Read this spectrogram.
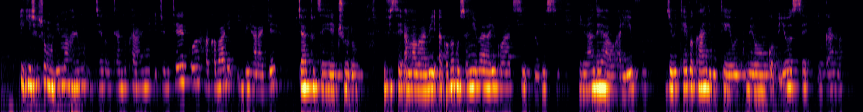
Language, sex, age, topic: Rundi, female, 18-24, agriculture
